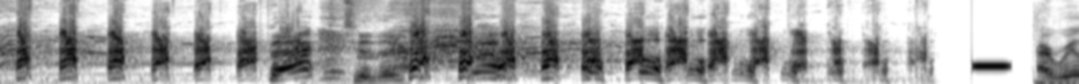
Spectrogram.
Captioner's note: laughing menacingly; laughing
